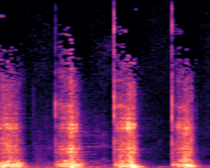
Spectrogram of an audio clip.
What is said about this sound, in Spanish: sus limaditas para quitarle los martillazos. Para que quede parejito. Ya te va quedando parejito.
